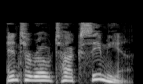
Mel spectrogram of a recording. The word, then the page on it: enterotoxemia: British English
